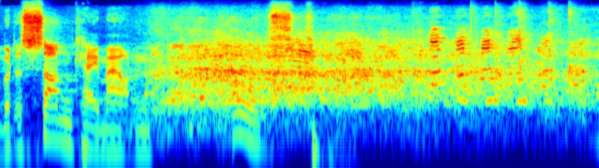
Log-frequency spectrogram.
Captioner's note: audience laughs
